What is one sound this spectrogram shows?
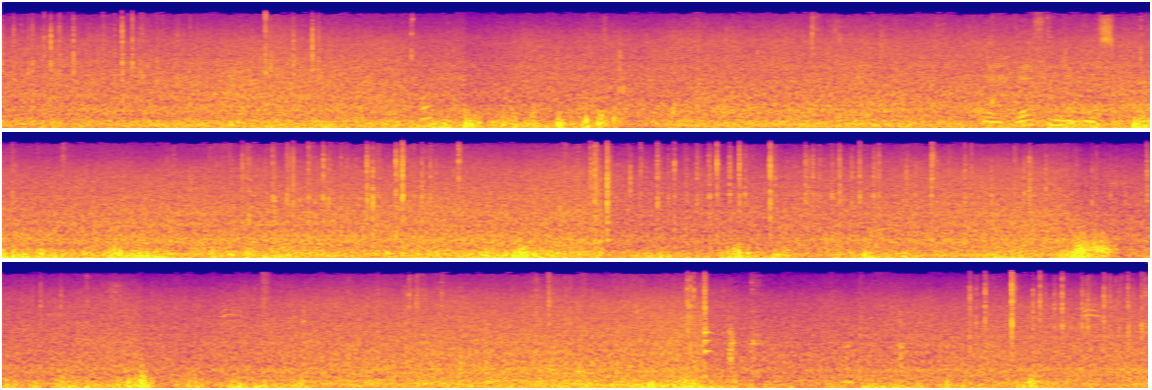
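An albatross gives low moaning calls.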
